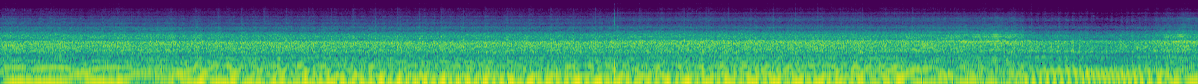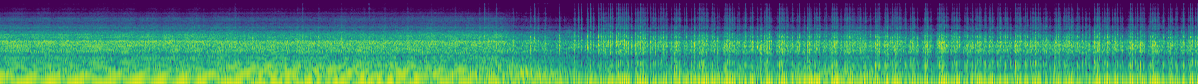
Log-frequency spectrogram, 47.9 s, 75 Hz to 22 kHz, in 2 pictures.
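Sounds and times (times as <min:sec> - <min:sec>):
crawler tractor engine running: 0:00.0 - 0:47.9
engine knocking: 0:00.0 - 0:47.9.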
